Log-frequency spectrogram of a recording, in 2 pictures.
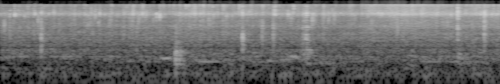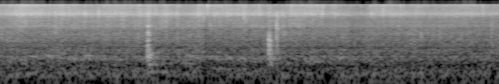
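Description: Ground turmeric, cumin, coriander, panch phoron powder and salt sizzling steadily in hot oil in a pan, with a constant close hiss broken by scattered scraping stirs and taps.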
